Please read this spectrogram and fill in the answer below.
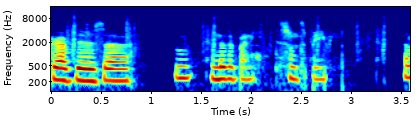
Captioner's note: whispering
